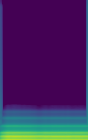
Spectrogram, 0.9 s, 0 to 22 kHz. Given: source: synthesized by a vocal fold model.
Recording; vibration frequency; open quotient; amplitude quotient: sustained vowel; 50 Hz; 0.5; 1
